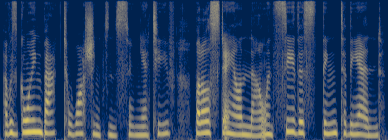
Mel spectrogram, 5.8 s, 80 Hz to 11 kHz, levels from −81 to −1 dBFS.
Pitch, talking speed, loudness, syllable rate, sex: 225 Hz, 205 wpm, -19 LUFS, 4.6 syllables/s, female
